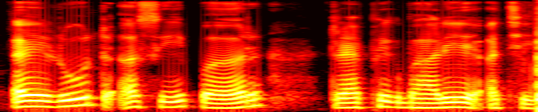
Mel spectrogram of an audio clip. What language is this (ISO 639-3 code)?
mai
